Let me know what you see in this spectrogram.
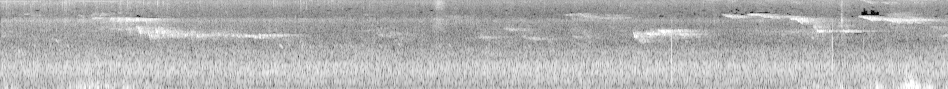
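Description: Steady outdoor background hiss with small birds chirping several times in short gliding calls. A few low thumps come near the end.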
